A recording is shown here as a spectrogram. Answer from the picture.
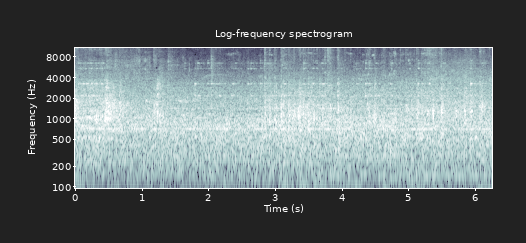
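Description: Hong Kong pedestrian crossing's audible signal ticking during the green walk phase, over busy street noise. This ticking is the sound the speaker calls a strange signal sound.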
